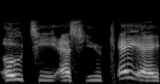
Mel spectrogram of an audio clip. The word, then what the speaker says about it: Otsuka: I will try um my pronunciation probably is not great but it's otsuka is the correct Japanese pronunciation so it almost sounds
